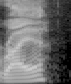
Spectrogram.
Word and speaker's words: Raya: And they were like, yeah, we started this thing called Raya. I was like, yeah, I've heard of that. Raya? I'm sorry. Let's just call it Raya. How do you say it? R-A-Y-A.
